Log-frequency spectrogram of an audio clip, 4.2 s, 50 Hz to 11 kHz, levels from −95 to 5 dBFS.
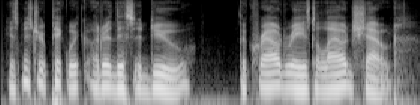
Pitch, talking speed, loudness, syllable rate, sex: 125 Hz, 170 wpm, -15 LUFS, 5.0 syllables/s, male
